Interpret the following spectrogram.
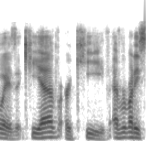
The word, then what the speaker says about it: Kyiv: Kyiv is the way they prefer it to be pronounced. So if I heard a Ukrainian say it, it would sound like Kyiv.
